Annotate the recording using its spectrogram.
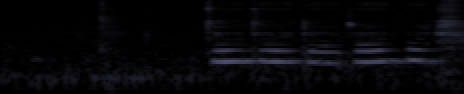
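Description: A woman humming four short notes at a nearly even pitch, starting about halfway in after a moment of quiet.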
